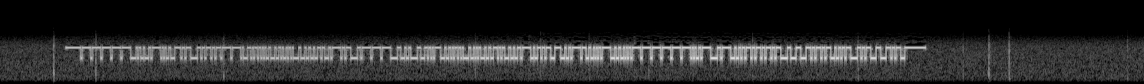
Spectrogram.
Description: RTTY (75 baud, 850 Hz shift), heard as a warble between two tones, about 1700 Hz centre, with fading and static crashes. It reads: SM5ZFS DE LA5T TNX FER CALL. UR RST 599 599.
